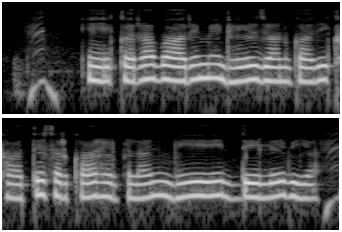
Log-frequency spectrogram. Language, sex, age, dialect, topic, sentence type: Bhojpuri, female, 18-24, Northern, agriculture, statement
